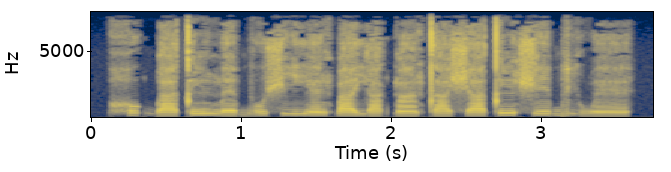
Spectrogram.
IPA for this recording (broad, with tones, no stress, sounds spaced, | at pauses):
h o˧ ɡ͡b a˨ t ĩ˧ m ɛ˨ b o˨˦ ʃ i˧ j ɛ̃˧ k͡p a˧ j a˨ k͡p ã˨ t a˨ ʃ a˧ t ĩ˦ ʃ e˦ b i˦˨ w ɛ̃˨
